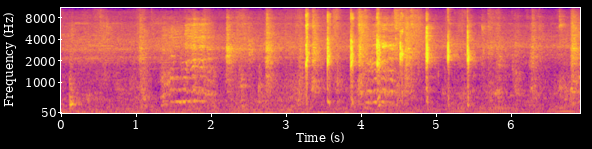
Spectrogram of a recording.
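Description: Goats giving a few short bleats, with a run of sharp clicks and knocks at about three a second from about three seconds in as they feed at plastic buckets.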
